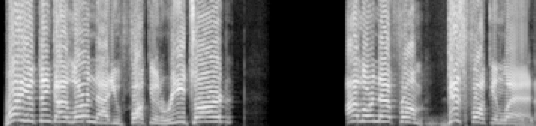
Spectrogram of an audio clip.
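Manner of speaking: heated rant. Real, not acted. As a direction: rail at them with rising anger. Angry rant at critics.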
